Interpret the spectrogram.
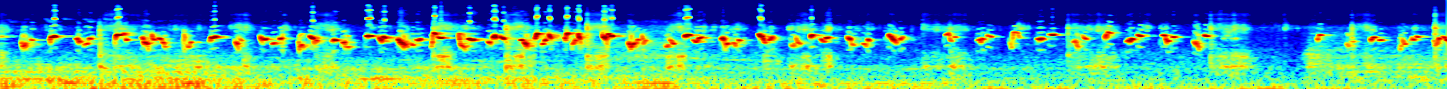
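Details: Long dawn 'ropel' outpouring of a yellow-vented bulbul, used to provoke rival bulbuls into singing: dense chattering, gurgled whistles that run for over ten seconds, a few brief pauses near the end, sharp ticks scattered through.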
